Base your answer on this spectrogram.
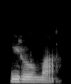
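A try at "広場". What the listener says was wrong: We actually haven't seen this one in this place yet, so it's not ma. You know how to read this guy? Yep, hiroba.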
